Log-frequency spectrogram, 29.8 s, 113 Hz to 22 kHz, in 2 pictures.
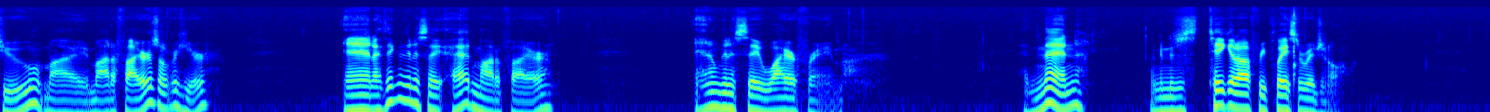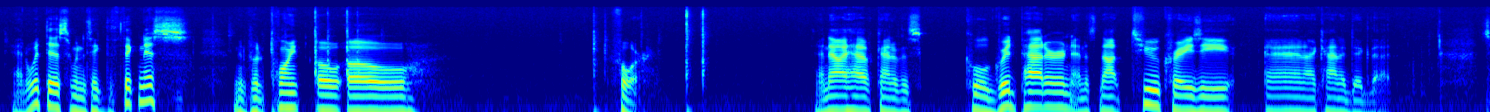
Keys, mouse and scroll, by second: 8.6-13.1 drag, 21.8-29.8 drag, 21.8 KP_0, 22.0 Return.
